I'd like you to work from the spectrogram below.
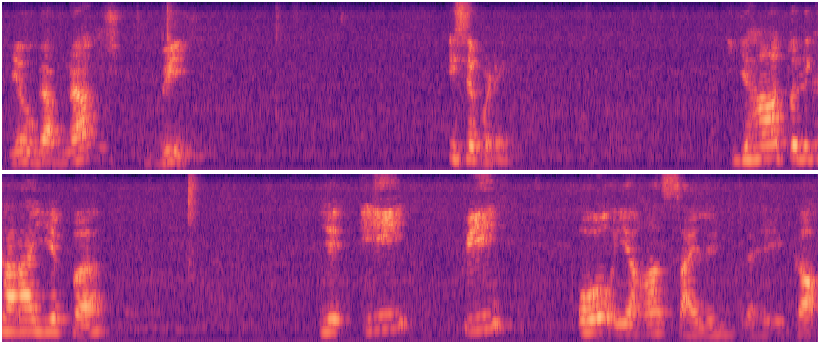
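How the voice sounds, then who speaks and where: A man's voice: high voice, very animated, takes it slowly, pauses often, darkish tone. A man teaching English reading in a classroom, sounding out words and quizzing his students with his own questions. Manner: drills pronunciation, asks and answers his own questions. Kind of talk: classroom phonics lesson. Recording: distant dull mic with faint noise.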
